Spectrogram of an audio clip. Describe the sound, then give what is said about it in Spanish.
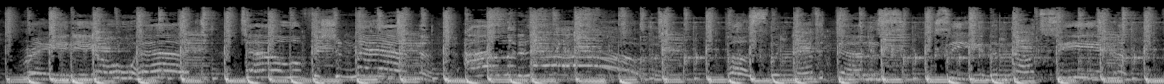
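Indietronica by a Norwegian band, a blend of indie and electronic music, plays loud with a steady, punchy beat and sliding melodic lines layered over sustained synth tones. “lo que suena de fondo es un grupo noruego que yo conocí cuando viví en Noruega. Ajá. Ahí conocí una cosa que no sé si tú conocías, el Indytronic. No. Es la mezcla del indie y la electrónica.”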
